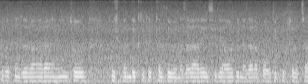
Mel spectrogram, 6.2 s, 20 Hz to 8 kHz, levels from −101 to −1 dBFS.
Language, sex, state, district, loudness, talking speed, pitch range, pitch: Hindi, male, Punjab, Kapurthala, -15 LUFS, 155 wpm, 140-150 Hz, 145 Hz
